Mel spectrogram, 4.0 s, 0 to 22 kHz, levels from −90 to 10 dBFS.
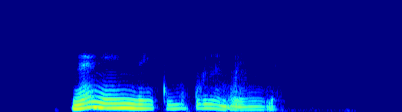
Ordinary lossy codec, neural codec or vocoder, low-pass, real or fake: AAC, 16 kbps; codec, 16 kHz in and 24 kHz out, 0.9 kbps, LongCat-Audio-Codec, fine tuned four codebook decoder; 3.6 kHz; fake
